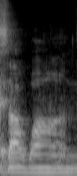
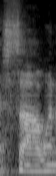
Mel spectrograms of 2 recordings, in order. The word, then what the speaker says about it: Samhain: Sawan, or however they Samhain. pronounce it. Yeah, Samhain, I think.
